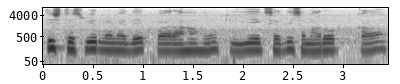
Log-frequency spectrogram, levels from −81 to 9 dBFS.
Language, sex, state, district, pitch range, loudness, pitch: Hindi, male, Rajasthan, Bikaner, 135-150 Hz, -18 LUFS, 140 Hz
